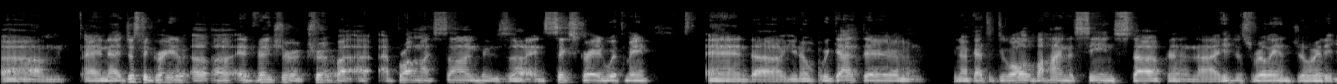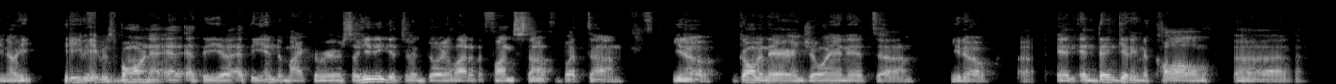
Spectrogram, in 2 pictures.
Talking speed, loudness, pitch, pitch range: 220 wpm, -21 LUFS, 90 Hz, 85-95 Hz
